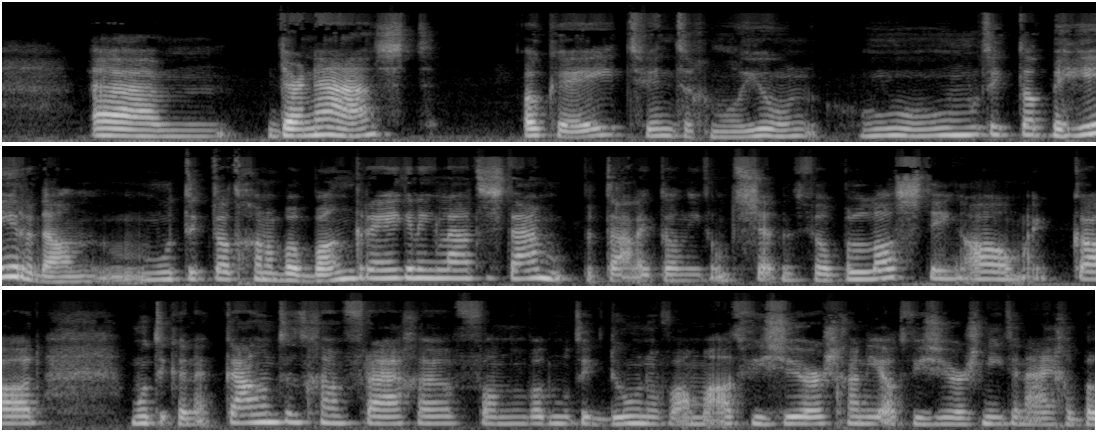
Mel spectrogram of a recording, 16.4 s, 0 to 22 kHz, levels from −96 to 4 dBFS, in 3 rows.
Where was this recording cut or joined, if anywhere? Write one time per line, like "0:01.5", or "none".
none

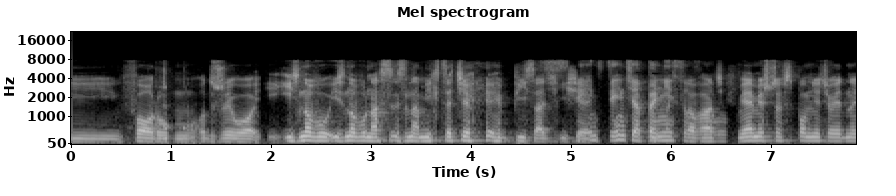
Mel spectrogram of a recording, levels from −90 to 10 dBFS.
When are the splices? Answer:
0:01.8
0:05.2
0:06.6

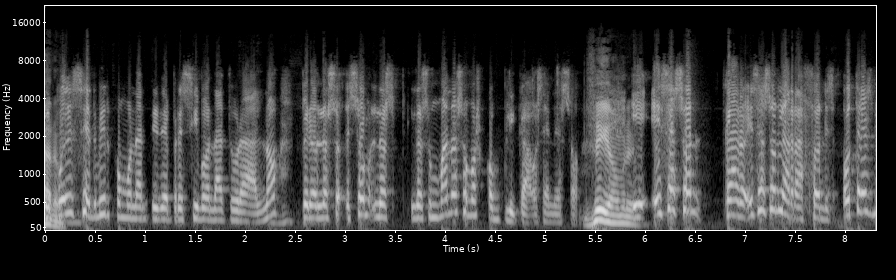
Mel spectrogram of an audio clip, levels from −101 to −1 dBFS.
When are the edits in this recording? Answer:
0:06.7

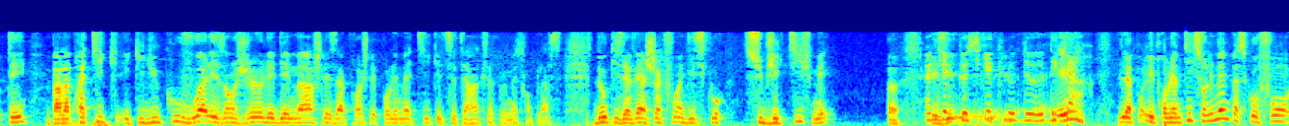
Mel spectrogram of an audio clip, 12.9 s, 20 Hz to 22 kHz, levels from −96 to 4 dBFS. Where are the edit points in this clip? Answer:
0:08.9

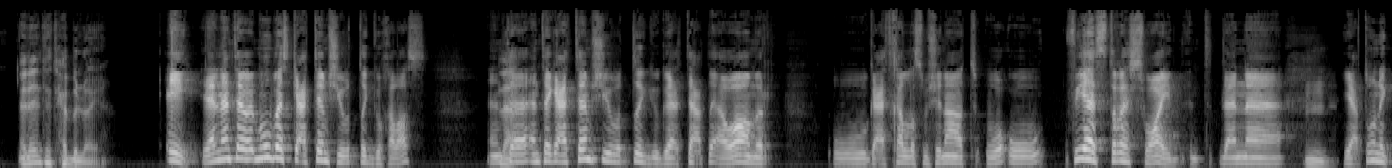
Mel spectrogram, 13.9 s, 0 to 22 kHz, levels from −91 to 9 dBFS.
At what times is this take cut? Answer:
none

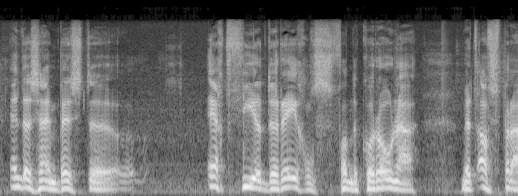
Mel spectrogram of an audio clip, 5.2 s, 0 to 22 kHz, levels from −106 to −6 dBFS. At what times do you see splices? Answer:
none

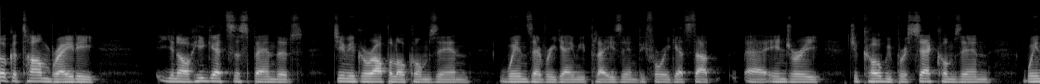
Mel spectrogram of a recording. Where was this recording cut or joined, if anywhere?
none

